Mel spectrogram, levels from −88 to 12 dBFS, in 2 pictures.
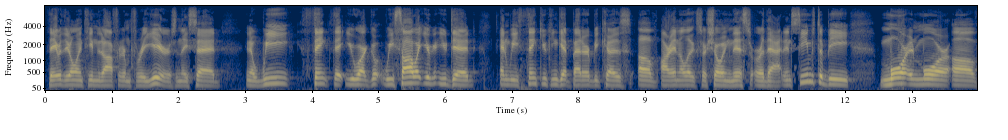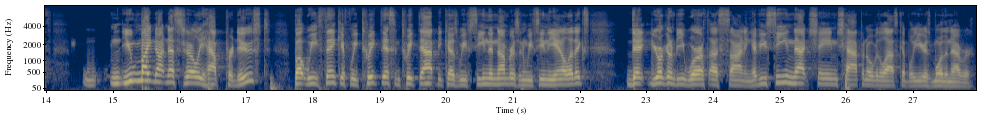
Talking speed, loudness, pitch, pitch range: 215 wpm, -21 LUFS, 140 Hz, 125-165 Hz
